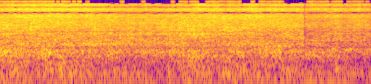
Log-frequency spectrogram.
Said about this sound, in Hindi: हम और भूनेंगे चिकन को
